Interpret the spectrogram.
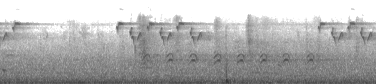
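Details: Japanese tit song recorded in Japan, with clusters of high, sharp, down-slurred repeated phrases at the start and end. A second bird gives a run of lower, rounded chirps in between, and a single click sounds midway over a low background hum.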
